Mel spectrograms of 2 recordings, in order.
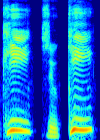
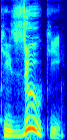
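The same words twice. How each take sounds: First: The stress is on the first syllable. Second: The stress is on the second syllable. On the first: "with a strong Ki-zuki" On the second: "with a strong Zu"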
